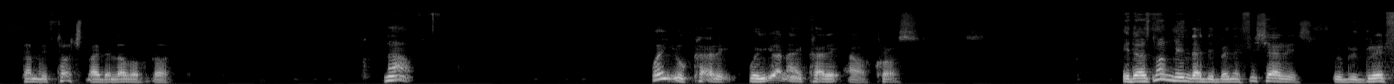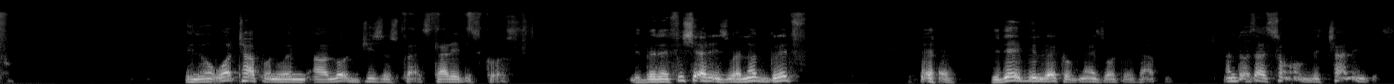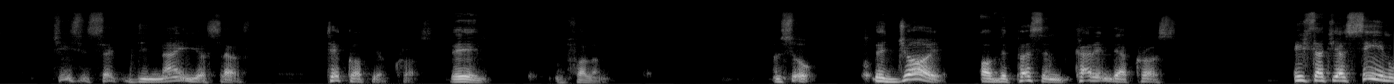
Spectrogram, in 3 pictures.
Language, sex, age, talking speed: English, male, 60-79, 125 wpm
